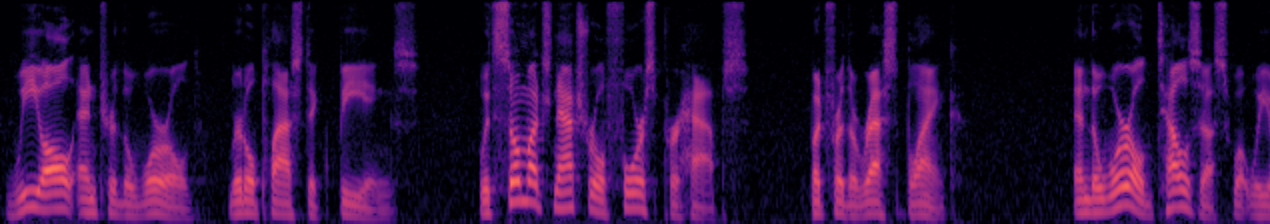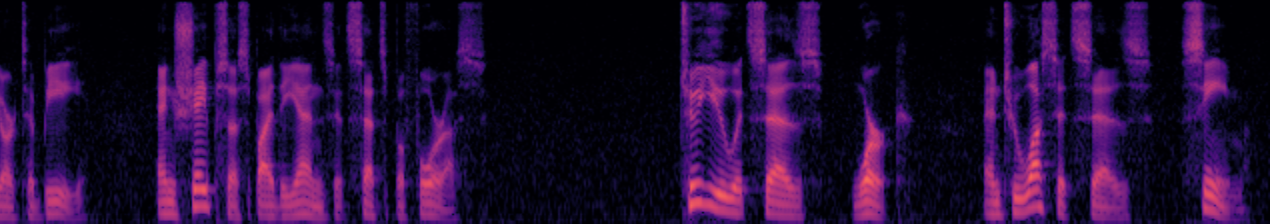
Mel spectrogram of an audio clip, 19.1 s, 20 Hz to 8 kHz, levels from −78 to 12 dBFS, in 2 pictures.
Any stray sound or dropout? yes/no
no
